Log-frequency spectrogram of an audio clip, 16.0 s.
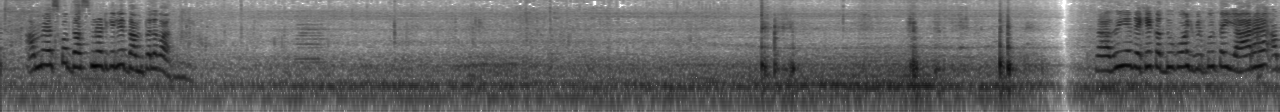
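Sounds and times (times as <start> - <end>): curry sizzling in a pan: 0.0 - 16.0
spatula scraping a pan: 9.5 - 13.0.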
